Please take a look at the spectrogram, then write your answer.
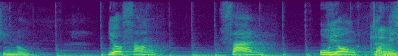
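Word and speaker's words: Yunho: Escreve-se Y-U-N-H-O, mas diz You Know.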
